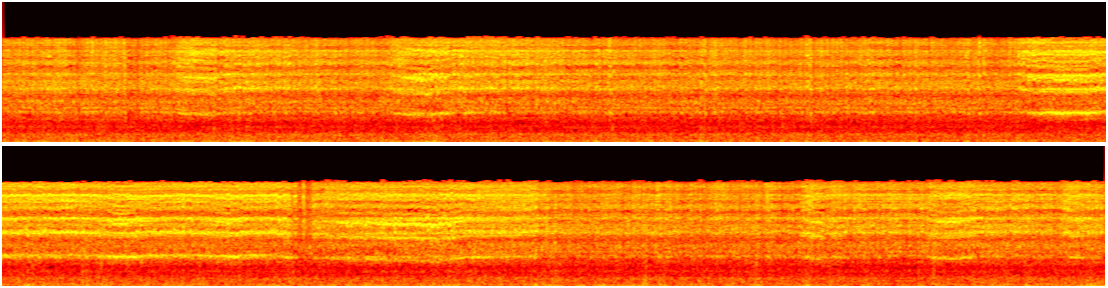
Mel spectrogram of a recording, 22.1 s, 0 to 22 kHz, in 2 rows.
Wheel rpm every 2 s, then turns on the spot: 230, 230, 230, 240, 230, 220, 230, 220, 230, 230, 230.
none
